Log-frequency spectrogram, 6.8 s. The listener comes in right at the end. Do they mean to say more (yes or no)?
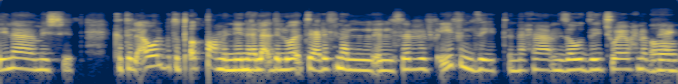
no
